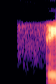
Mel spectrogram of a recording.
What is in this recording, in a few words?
WSO DISP 3, P25 recordings; wake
